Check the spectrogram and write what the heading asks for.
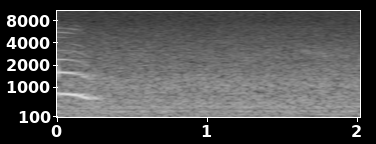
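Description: A single short meow-like call, rising then falling in pitch, right at the start, followed by quiet room tone.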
